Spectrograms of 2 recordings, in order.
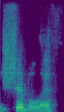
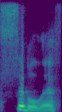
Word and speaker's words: shibboleth: words first syllable differently the gileadite rendering includes an aspirated s as in shibboleth whereas the ephraimite sybileth does not and according to judges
